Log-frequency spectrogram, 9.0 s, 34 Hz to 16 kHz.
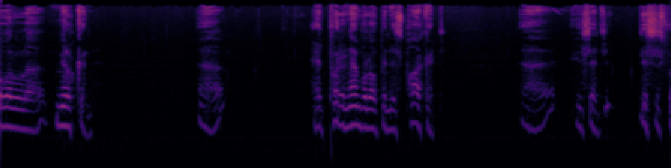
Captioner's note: pauses for 3 seconds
